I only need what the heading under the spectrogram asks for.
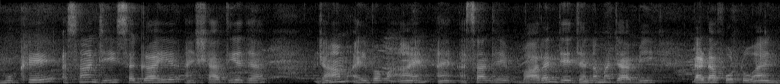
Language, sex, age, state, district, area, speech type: Sindhi, female, 45-60, Gujarat, Junagadh, rural, spontaneous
